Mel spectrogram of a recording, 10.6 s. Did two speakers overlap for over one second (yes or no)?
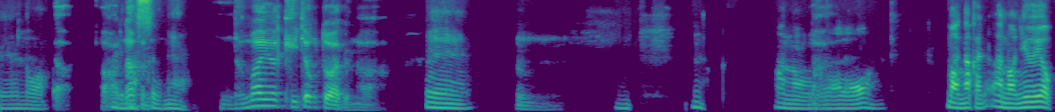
no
